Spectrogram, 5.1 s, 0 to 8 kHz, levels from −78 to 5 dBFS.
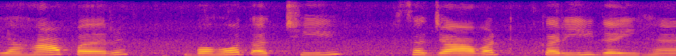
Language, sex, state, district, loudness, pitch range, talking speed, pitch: Hindi, female, Haryana, Jhajjar, -16 LUFS, 235-270 Hz, 95 wpm, 250 Hz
